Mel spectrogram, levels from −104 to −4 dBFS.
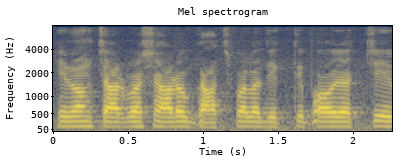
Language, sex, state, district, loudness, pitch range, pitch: Bengali, male, West Bengal, North 24 Parganas, -16 LUFS, 135-140 Hz, 135 Hz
